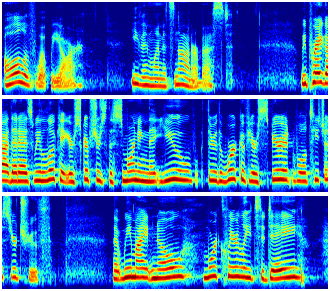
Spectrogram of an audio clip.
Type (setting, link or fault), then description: setting, large echoing room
